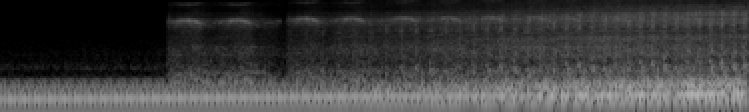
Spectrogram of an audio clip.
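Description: Helicopter rotor blades begin to whirl and chop, growing louder.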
